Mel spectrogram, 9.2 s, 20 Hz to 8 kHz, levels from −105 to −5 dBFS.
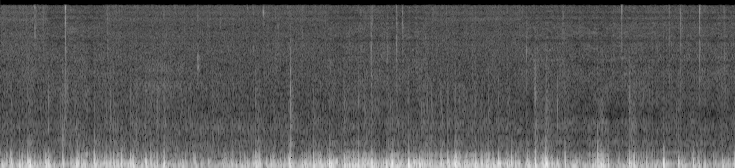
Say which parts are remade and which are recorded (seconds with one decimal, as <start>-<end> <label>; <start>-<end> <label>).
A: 0.0-0.6 recorded; 0.6-1.3 remade; 1.3-4.1 recorded; 4.1-5.3 remade; 5.3-6.5 recorded; 6.5-9.2 remade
